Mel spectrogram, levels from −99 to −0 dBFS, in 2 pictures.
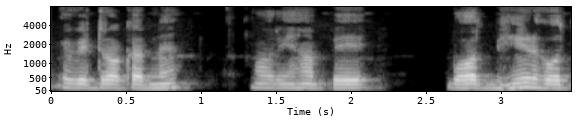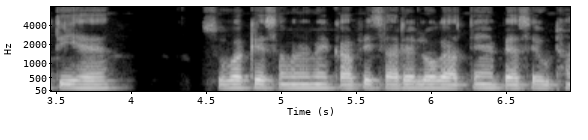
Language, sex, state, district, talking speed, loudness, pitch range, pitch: Hindi, male, Jharkhand, Jamtara, 175 wpm, -23 LUFS, 130-140 Hz, 135 Hz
